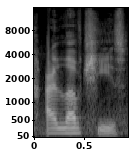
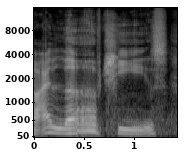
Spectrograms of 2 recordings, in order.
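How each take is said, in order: First: Said in the usual way. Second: Drawn out very slowly, softly; longing, stretched-out sigh of a line; slow dreamy craving. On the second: Real, not acted. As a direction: savor each word slowly. Craving cheese.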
